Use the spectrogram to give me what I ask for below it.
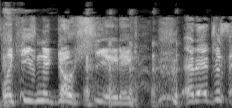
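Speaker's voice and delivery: high, loud words through laughter; real laughing. Real, not acted. Host amused by his own voicemail impression, laughing. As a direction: crack up while explaining the bit.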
